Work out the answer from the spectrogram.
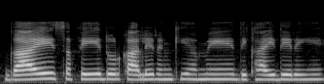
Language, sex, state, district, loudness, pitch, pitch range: Hindi, female, Madhya Pradesh, Bhopal, -18 LUFS, 235 Hz, 230-240 Hz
